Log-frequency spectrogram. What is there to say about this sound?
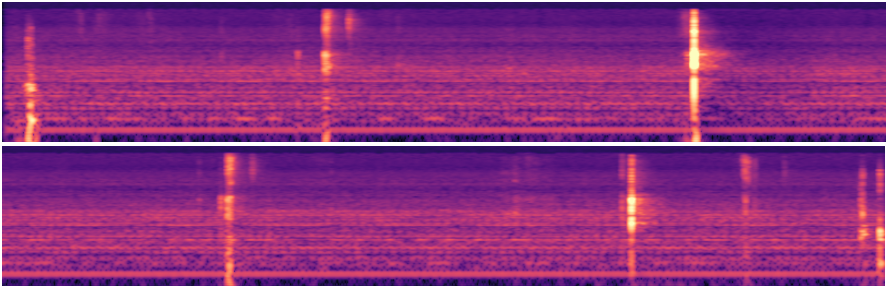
This is the sound of a toothpaste lid popping on and off.
bathroom, lid, pop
